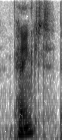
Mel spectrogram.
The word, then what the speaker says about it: Penck: I was wondering, you kind of start that story with the story of Albrecht Pecht. Pencht. Pencht. Yeah. – Am I saying that correctly? Yeah.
